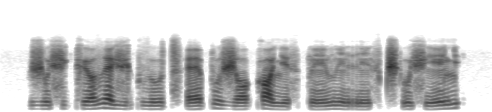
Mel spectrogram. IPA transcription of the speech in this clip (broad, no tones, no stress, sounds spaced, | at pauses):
ʒ u fʲ ə kʲ ɔ ð ɛ vʲ ɔ k ð u t͡sʼ ɛ p u ʒ ɔ k ɒ lʲ e θ p ẽ β ĩ r ĩ θ t͡ʃʼ u fʲ ẽ lʲ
